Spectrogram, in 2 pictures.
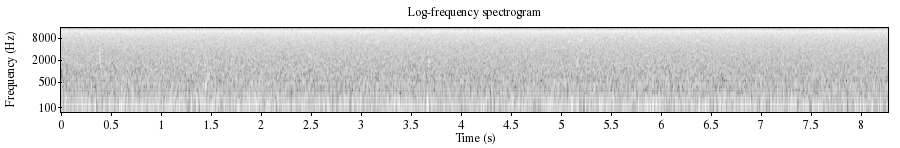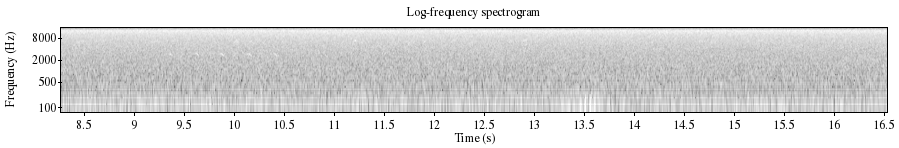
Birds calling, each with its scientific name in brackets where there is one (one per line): Rock Wren (Salpinctes obsoletus)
